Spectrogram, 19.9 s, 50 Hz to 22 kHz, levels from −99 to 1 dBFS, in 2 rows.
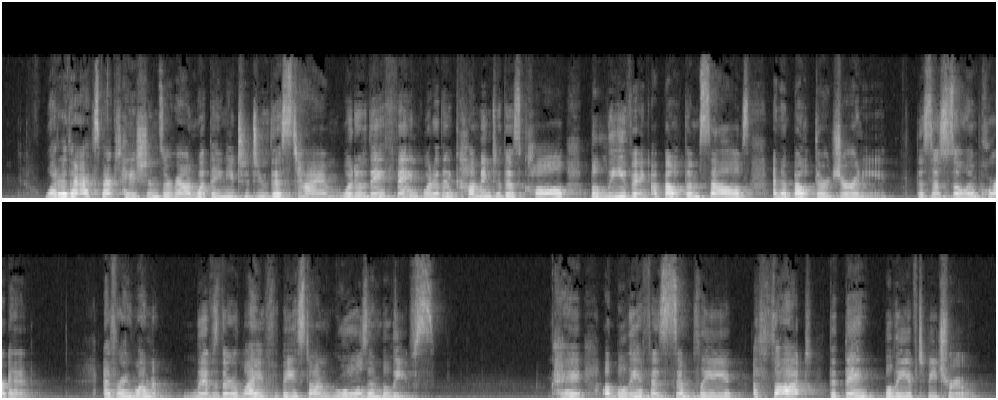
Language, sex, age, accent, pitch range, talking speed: English, female, 20-39, American, 240-320 Hz, 170 wpm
